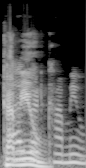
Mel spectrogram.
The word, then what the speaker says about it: Camus: ¿Cómo se dice Camus? Camus.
